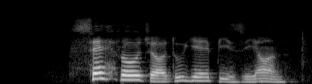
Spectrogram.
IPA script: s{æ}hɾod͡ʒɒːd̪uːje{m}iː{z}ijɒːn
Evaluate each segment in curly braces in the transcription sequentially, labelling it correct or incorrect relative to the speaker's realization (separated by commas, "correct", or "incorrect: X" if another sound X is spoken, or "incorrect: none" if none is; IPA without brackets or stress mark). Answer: incorrect: e, incorrect: b, correct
